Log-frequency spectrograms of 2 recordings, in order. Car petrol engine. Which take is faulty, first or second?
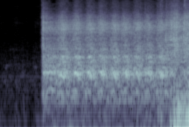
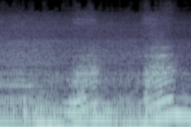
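first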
